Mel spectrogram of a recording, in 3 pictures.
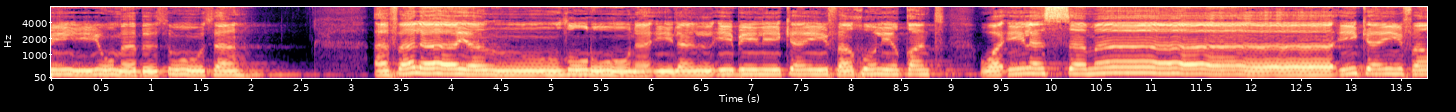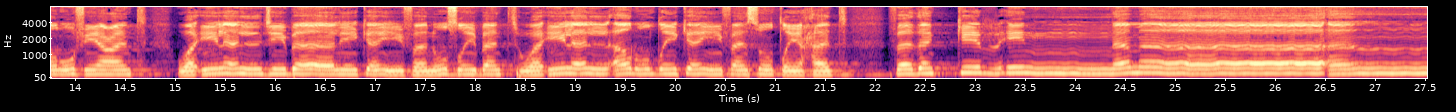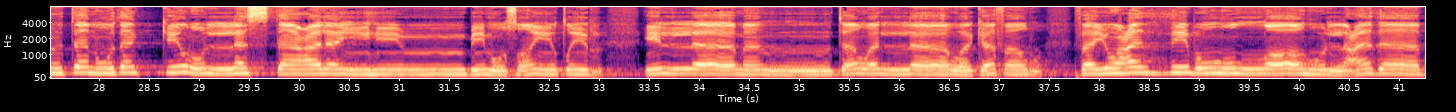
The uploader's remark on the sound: At the Houghton Masjid (West Street).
